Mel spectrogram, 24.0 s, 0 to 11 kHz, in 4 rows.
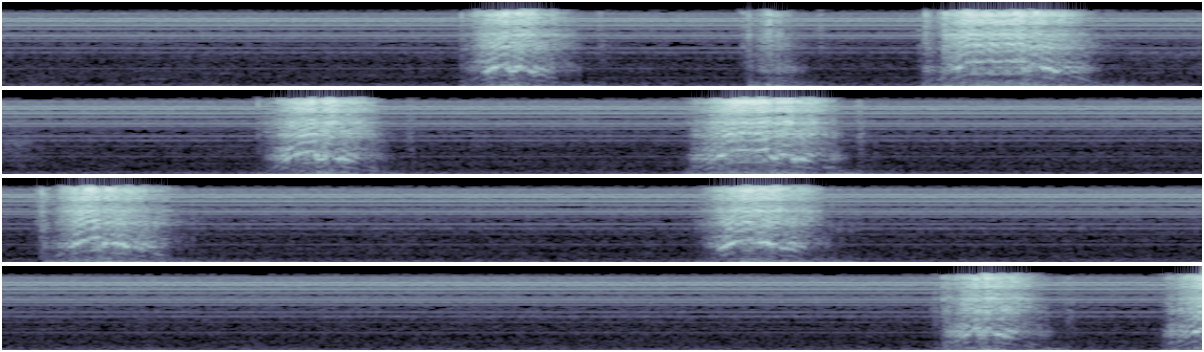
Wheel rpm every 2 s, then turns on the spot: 0, 10, 30, 10, 20, 10, 10, 10, 0, 0, 0, 10.
none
